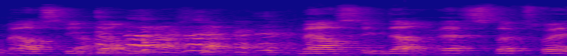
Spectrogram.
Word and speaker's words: Mao Zedong: The T's pronounced with a D.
